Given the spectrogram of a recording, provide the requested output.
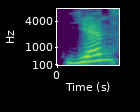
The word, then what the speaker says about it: Jens: Jens, am I pronouncing your name correctly?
